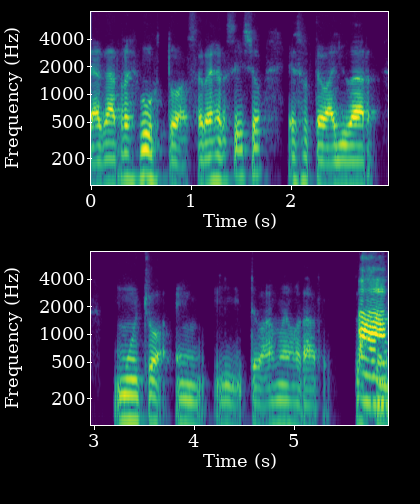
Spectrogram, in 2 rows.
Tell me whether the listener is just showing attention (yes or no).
no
